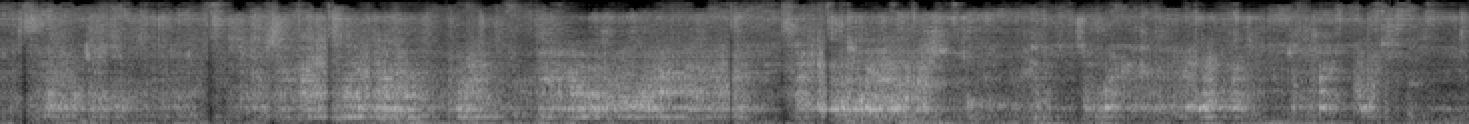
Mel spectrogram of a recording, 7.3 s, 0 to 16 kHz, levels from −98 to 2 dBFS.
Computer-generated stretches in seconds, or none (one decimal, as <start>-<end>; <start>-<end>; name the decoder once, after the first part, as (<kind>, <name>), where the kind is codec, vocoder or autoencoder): 0.0-7.3 (codec, SNAC)

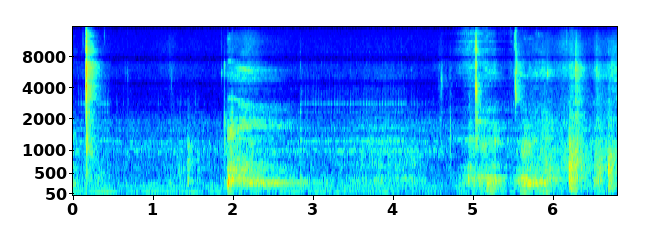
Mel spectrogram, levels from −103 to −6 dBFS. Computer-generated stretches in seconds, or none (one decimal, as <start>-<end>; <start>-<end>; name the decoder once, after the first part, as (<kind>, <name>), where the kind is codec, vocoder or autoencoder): 4.6-5.5 (codec, SNAC)

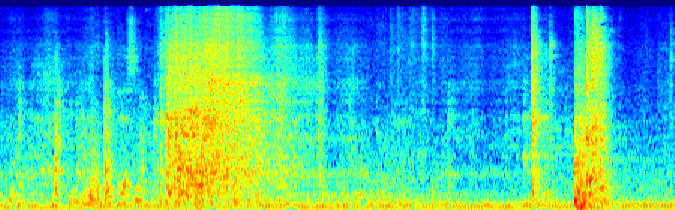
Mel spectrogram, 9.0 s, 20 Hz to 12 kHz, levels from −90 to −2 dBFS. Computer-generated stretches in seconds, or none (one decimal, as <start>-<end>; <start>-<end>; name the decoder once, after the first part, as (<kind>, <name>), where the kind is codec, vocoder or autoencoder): 0.0-1.2 (codec, SNAC); 3.8-4.9; 5.5-7.3

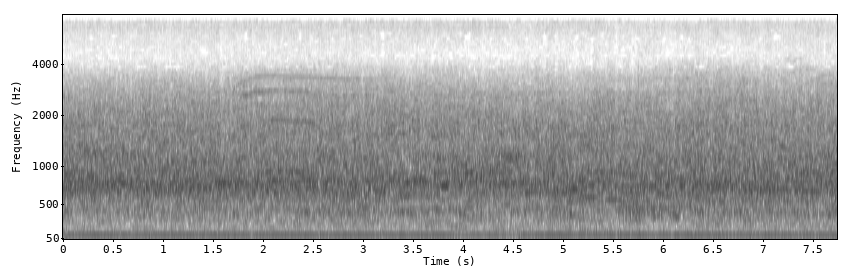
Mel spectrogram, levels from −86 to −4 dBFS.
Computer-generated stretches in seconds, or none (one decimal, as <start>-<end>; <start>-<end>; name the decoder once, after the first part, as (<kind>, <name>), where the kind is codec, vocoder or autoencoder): 3.2-6.3 (codec, SNAC)

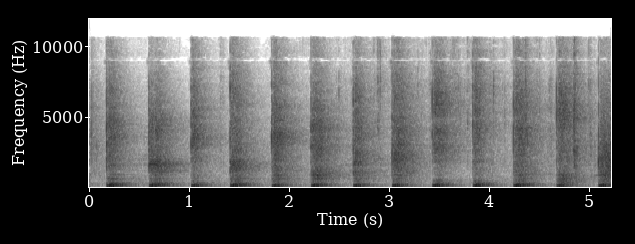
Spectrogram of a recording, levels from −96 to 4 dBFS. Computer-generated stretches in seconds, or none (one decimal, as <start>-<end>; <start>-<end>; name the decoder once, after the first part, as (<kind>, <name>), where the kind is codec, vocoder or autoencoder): none

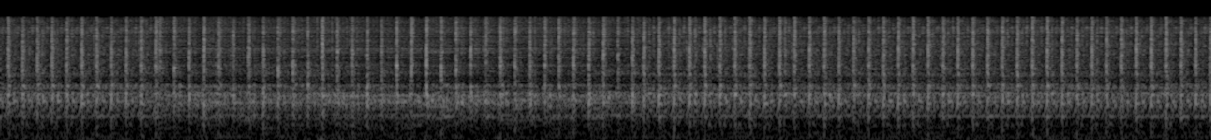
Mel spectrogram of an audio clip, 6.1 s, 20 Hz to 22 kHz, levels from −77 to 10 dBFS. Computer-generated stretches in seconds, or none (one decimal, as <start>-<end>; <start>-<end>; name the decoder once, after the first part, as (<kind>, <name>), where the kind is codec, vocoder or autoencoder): 0.8-3.2 (codec, SNAC)

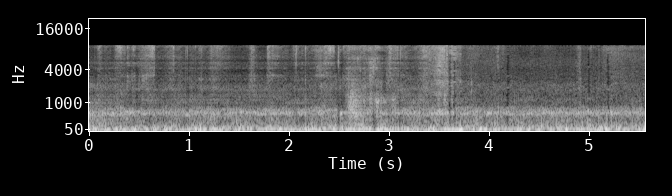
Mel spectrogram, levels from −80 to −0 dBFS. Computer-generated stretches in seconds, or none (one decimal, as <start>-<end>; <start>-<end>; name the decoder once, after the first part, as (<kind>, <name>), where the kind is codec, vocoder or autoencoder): 0.0-3.4 (codec, SNAC)

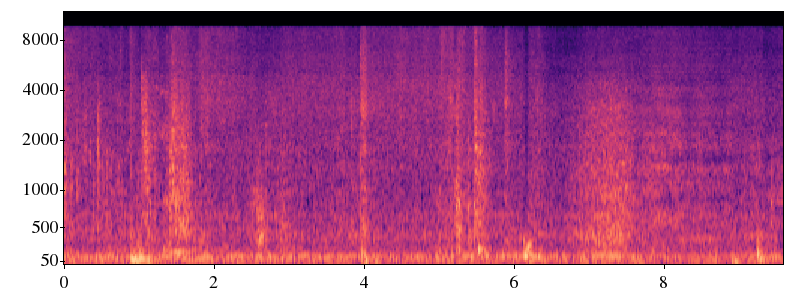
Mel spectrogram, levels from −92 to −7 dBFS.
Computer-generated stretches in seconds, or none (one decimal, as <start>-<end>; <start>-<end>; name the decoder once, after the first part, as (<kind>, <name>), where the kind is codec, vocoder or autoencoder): 7.7-8.9 (codec, SNAC)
